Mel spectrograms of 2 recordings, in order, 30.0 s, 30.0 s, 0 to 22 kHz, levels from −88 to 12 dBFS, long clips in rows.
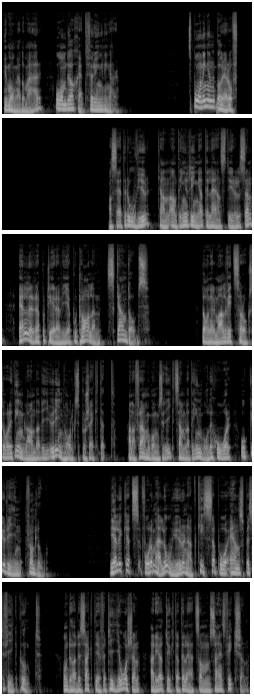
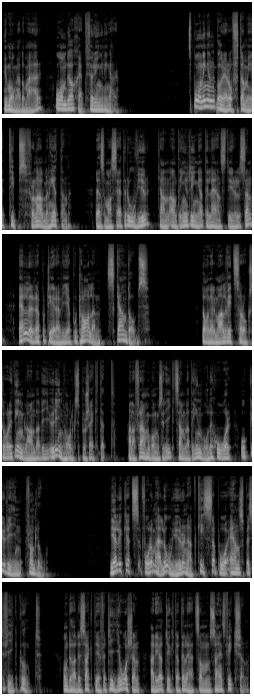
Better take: second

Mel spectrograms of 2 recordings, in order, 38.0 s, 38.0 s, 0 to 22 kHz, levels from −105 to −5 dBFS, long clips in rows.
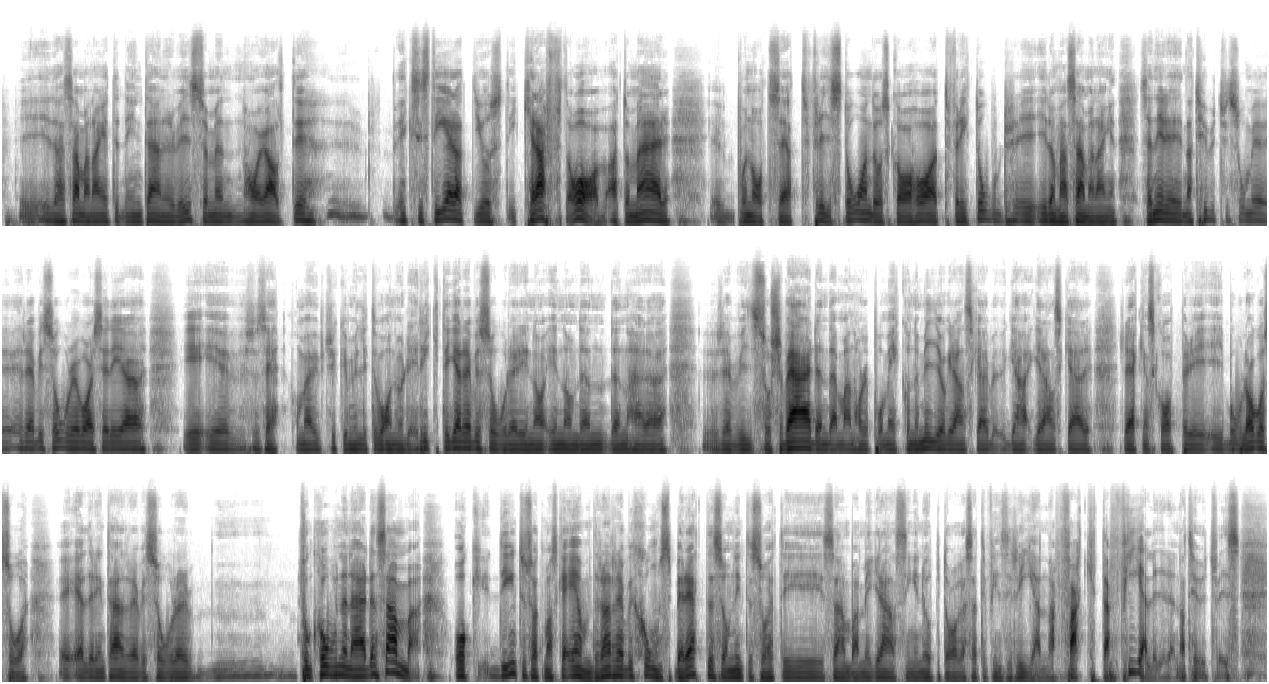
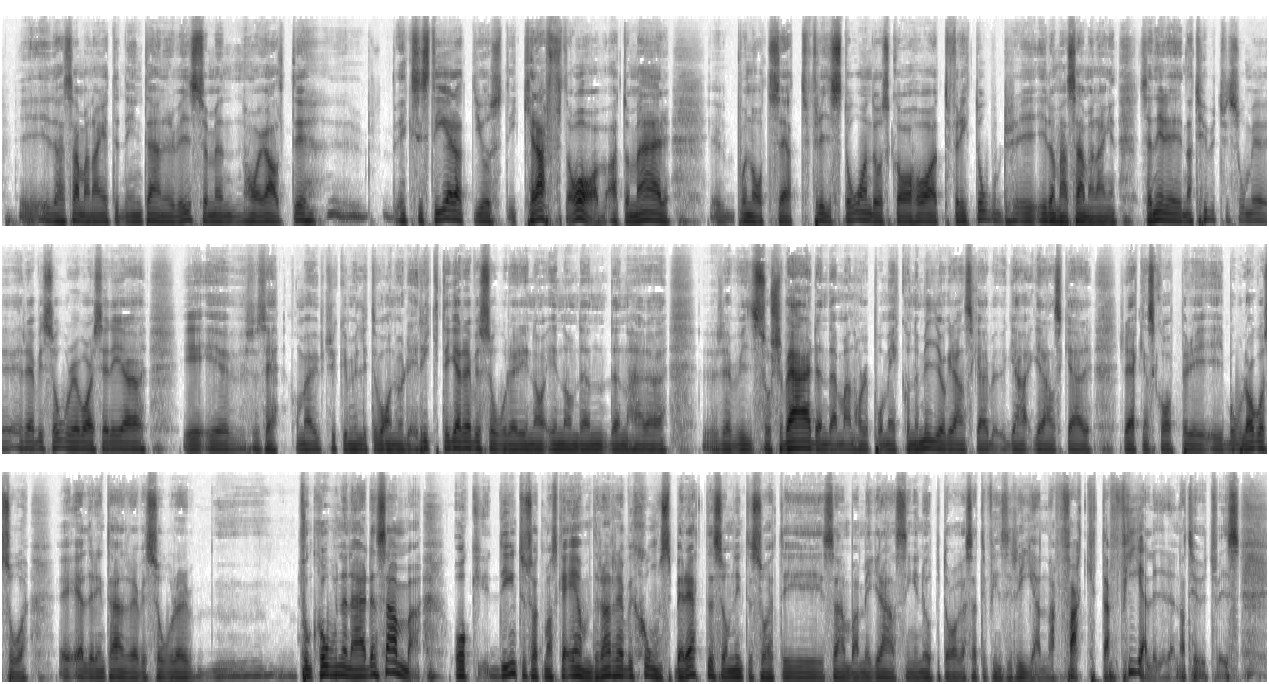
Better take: second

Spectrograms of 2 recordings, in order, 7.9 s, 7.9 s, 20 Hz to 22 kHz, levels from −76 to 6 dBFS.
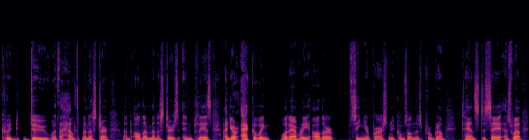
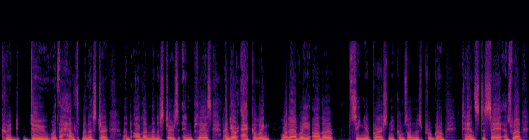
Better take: first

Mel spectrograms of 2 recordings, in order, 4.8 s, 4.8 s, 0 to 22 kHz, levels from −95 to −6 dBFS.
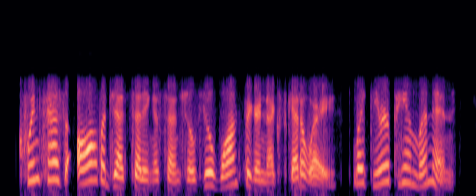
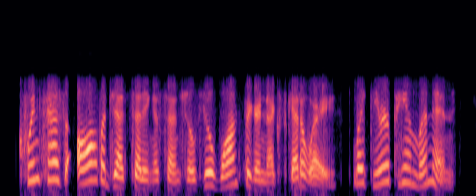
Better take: neither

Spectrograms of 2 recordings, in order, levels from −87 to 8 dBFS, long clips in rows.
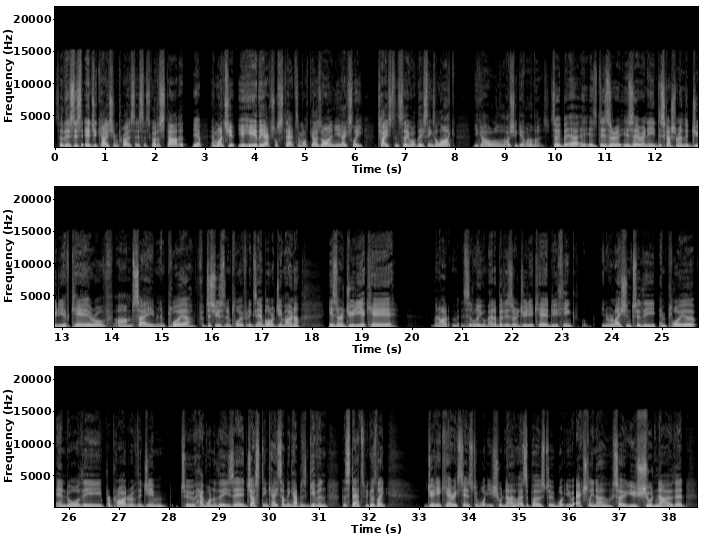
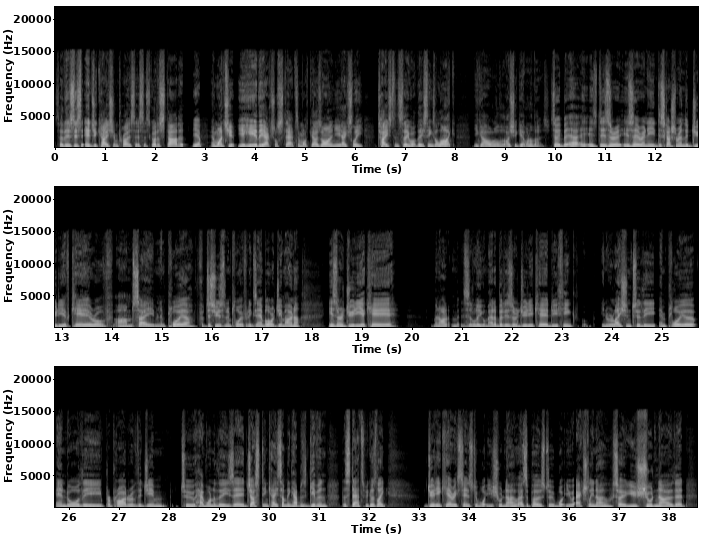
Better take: neither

